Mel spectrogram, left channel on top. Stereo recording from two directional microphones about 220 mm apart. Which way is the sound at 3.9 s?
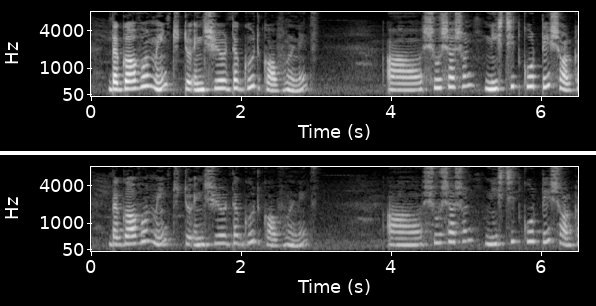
50° left (ahead or behind).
